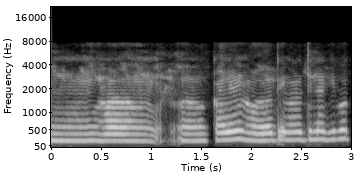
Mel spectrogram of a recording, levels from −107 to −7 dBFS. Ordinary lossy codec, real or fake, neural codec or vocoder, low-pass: none; fake; codec, 16 kHz, 4 kbps, FreqCodec, smaller model; none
